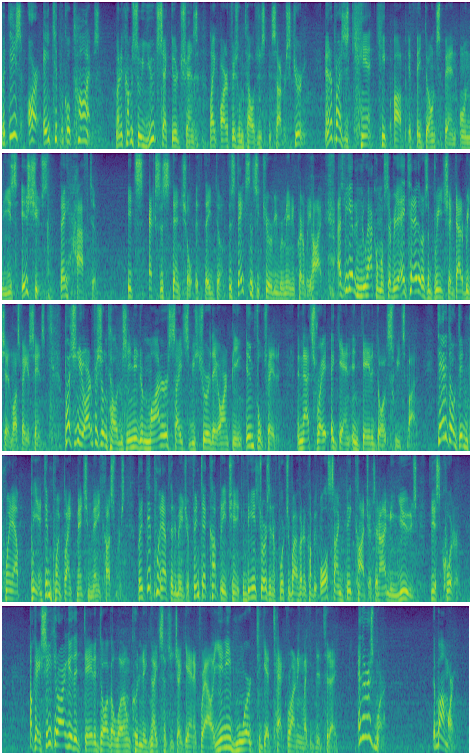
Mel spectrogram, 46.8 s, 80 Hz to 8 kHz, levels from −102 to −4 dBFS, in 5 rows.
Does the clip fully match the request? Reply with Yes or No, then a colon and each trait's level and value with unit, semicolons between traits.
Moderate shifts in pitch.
No: wide, 7.7 semitones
